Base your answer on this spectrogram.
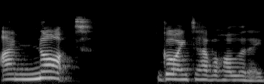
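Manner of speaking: "not" pushed hard, the rest of the words softened. Showing how to push the negative in a sentence, stress on 'not'. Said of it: "Do you see how I pushed that and then I then I softened my voice for the rest of the sentence?".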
